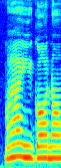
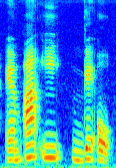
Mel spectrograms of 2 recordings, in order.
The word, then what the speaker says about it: maigo: nyanyiin maigono maigono kone kocang anatano oiwa do kode suka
